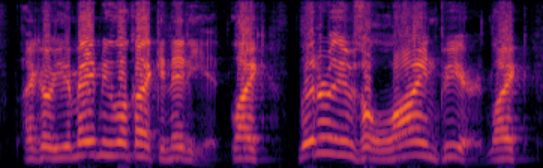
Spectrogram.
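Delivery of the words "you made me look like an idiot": ordinary talk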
